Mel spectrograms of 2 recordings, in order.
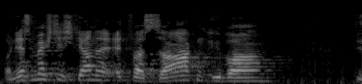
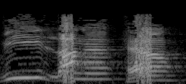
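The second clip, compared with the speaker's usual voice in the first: loud, high lament cry; crying out to God; 7 semitones higher, 11 dB louder, much slower than usual. Acted. Habakkuk crying out to God, loud anguished lament. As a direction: call out in anguish to the Lord. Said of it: "Er kommt zu Gott und er sagt".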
